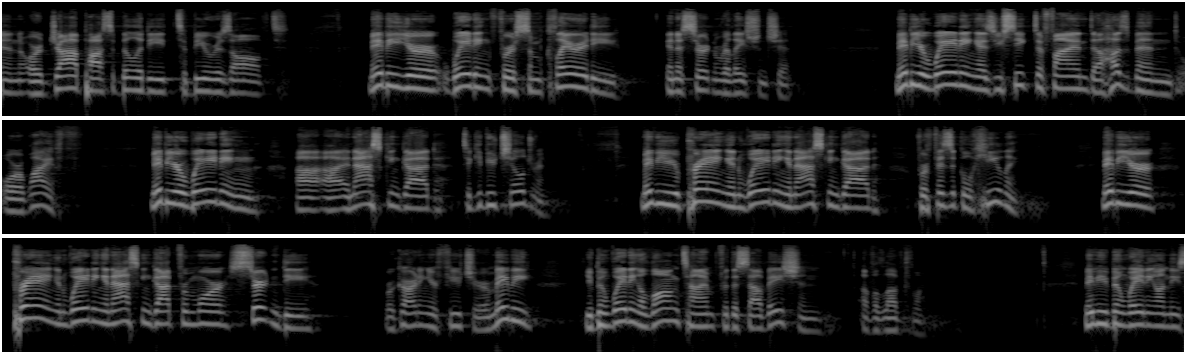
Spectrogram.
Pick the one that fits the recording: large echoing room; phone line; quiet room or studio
large echoing room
